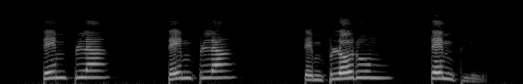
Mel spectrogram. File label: "templa", latin; santillana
